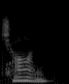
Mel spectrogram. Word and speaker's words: Chan: We look at Tang Dynasty China when Zen was in its most glorified, highest, the pinnacle of Chan Zen in China, pronounced Chan.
